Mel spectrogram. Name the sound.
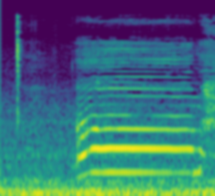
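car interior driving noise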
